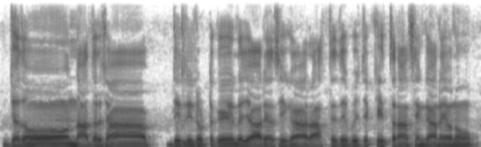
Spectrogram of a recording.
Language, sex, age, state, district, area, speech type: Punjabi, male, 30-45, Punjab, Mohali, rural, spontaneous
